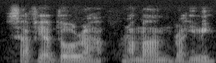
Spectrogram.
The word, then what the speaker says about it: Safi Abdul Rahman Rahimi: Safi Abdul Rahman Rahimi. Yeah, sounds right.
